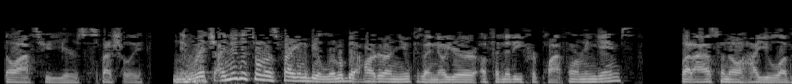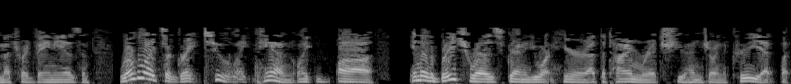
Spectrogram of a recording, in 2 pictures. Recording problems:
garbled, watery; badly; nothing above 5.5 kHz
distortion; slight; 8% of the sound clipped

